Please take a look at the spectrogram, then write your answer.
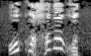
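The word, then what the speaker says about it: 奥華子: 奥花子って読むんや、これ。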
